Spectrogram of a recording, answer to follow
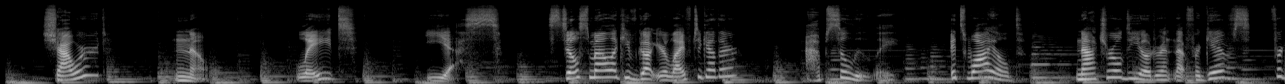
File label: Commercial Voice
